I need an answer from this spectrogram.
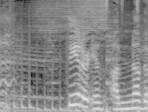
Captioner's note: vocalizes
